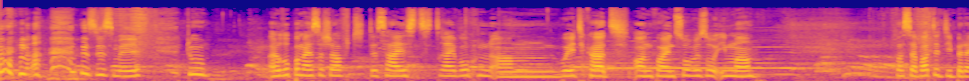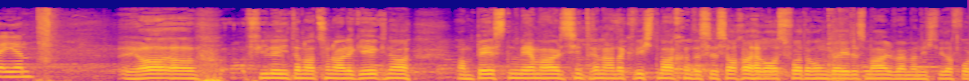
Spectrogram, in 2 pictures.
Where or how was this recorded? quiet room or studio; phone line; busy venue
busy venue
